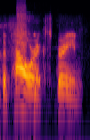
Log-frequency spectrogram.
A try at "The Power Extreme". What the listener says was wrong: You gotta have more emphasis on the extreme. Power Extreme!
